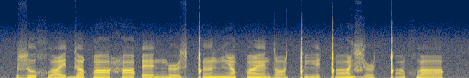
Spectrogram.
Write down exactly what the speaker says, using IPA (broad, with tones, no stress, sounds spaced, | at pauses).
z ʊ˥ χʷ ɑ˩˧ e̯ d ə˦˨ qʷ ɑ̃˥ h ɑ̃˥ ʔ ɛ˩ ŋ ə˞˩ z ǃ ə̃˧˥˧ ŋ ĩ˥ qʷ ɛ̃˦˨ d ɑ˩˧ ǃ ĩ˩˧ e̯ ǃ ɑ̃˧˥˧ ʑ ə˞˩ ǃ ɑ̃˩ χʷ ɑ˥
